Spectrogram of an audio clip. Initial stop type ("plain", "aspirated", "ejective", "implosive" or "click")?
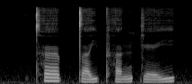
aspirated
